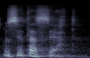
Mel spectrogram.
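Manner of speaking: soft, near-whispered concession; hushed, resigned retelling; quiet giving in. Retold or imitated. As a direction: murmur agreement to end the quarrel. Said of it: "olha pra você e diz assim".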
